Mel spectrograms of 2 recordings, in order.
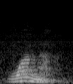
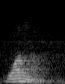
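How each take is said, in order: First: The words are blended into one short form. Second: The same.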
